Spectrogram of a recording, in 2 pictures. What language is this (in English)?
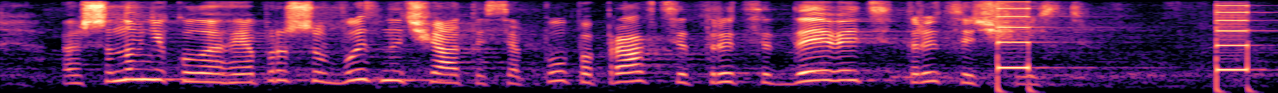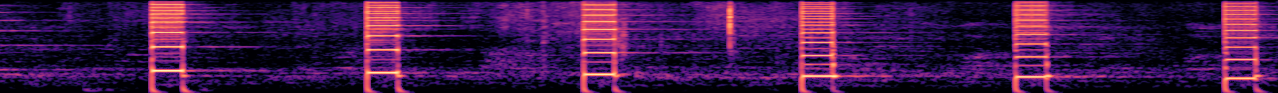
Ukrainian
